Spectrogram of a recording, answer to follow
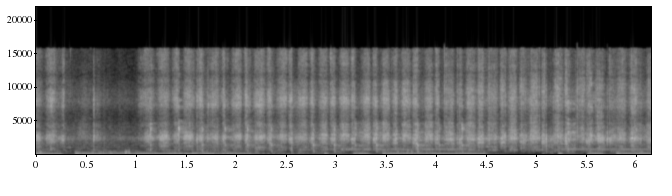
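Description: A small kitchen knife sawing back and forth through a block of styrofoam (expanded polystyrene): rapid, even scraping strokes that start about a second in.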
